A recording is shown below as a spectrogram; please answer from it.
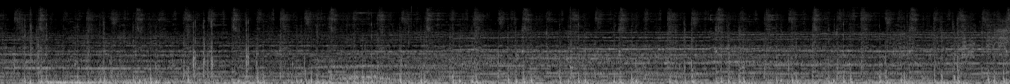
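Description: Horse hooves gallop in a steady, continuous clip-clop rhythm while riding through the Assassin's Creed video game world, loud and close under a dense bed of game music and ambience.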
